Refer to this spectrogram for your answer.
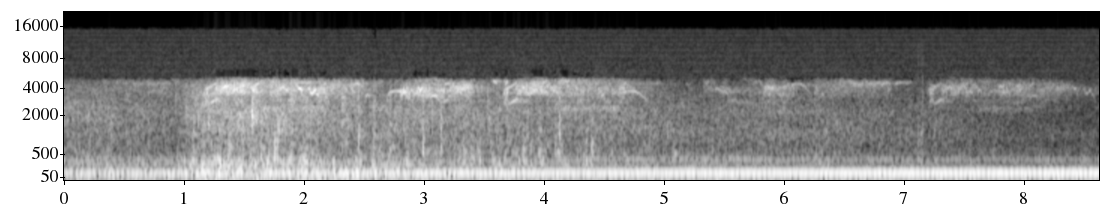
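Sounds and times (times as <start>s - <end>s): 
low steady hum: 0.0s - 8.6s
doorbell chime tone of fluttering bat wings: 1.0s - 4.9s.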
